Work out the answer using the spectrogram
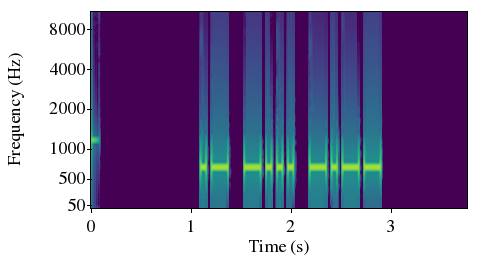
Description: Morse code, heard as a keyed tone, about 21 wpm, 700 Hz. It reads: ABY
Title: USA Call Sign Postfixes - 3 Letters 22wpm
